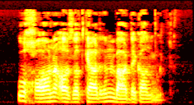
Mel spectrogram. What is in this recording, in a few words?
persian audio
